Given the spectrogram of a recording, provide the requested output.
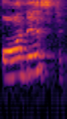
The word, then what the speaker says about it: honest: We don't pronounce H. We pronounce from O. That is honest and hour.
